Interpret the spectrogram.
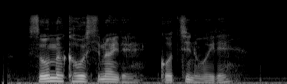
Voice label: sample sweet low, voice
